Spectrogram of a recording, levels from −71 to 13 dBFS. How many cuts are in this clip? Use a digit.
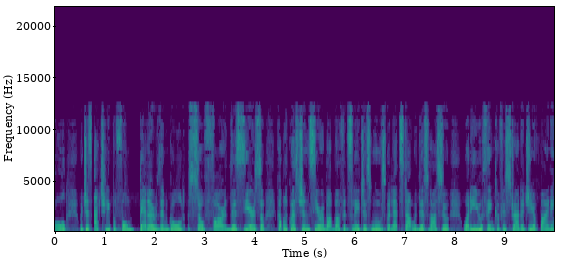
0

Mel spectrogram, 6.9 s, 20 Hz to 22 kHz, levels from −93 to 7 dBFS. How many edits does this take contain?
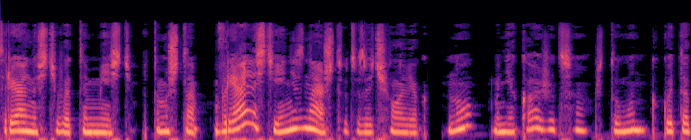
0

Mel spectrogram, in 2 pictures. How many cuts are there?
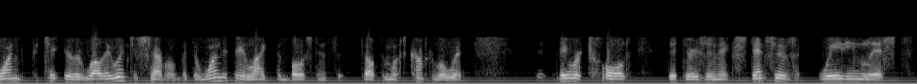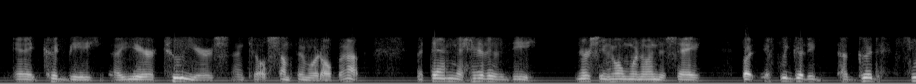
0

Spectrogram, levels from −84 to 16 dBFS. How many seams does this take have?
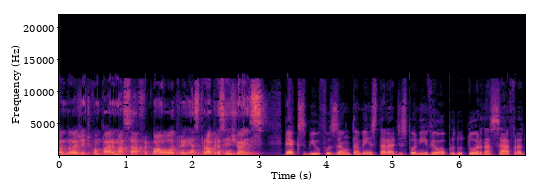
1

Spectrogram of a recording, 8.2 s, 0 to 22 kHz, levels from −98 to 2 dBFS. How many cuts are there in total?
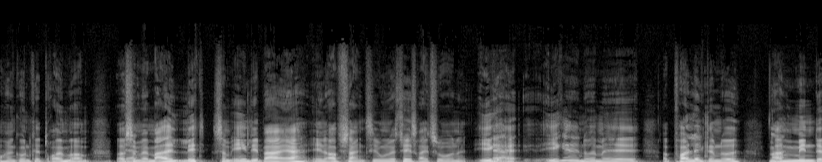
0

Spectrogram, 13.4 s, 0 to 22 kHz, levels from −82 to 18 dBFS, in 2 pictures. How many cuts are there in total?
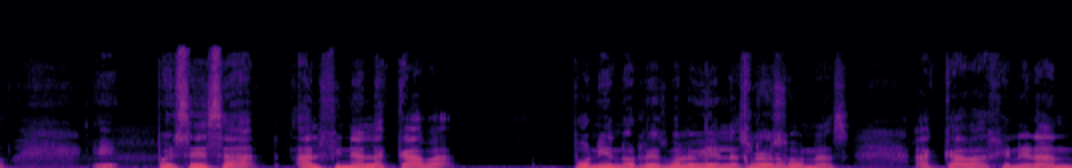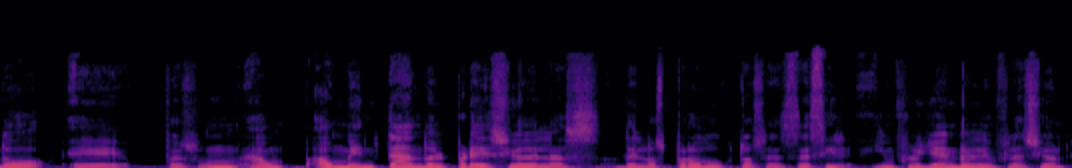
1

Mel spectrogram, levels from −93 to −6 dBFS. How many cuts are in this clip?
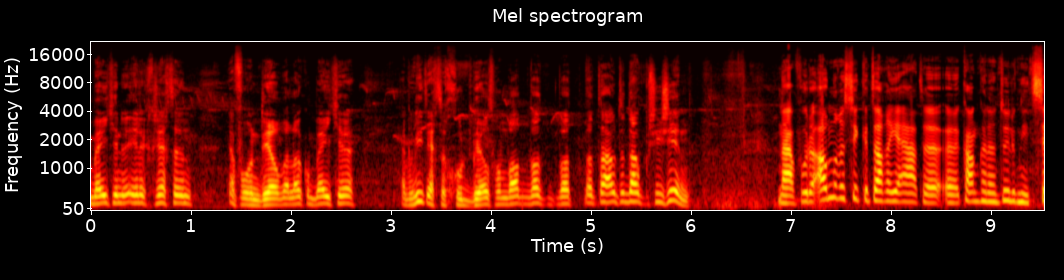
0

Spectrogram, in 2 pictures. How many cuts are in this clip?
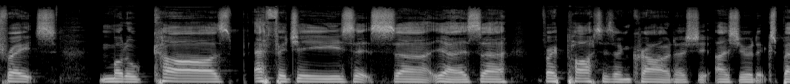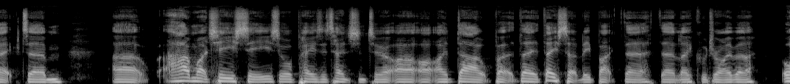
0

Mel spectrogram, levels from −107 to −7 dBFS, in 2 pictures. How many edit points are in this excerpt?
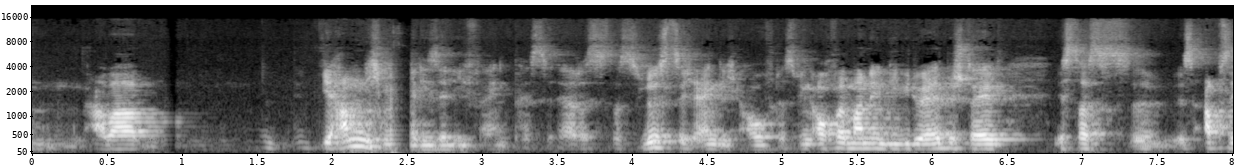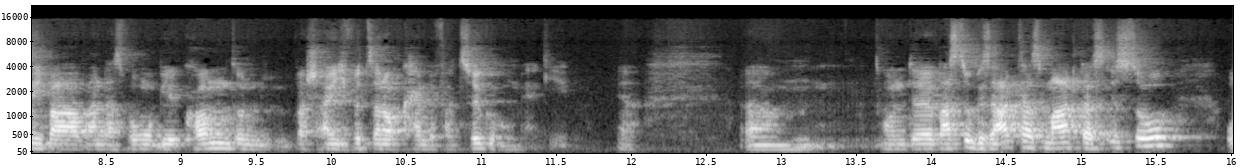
0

